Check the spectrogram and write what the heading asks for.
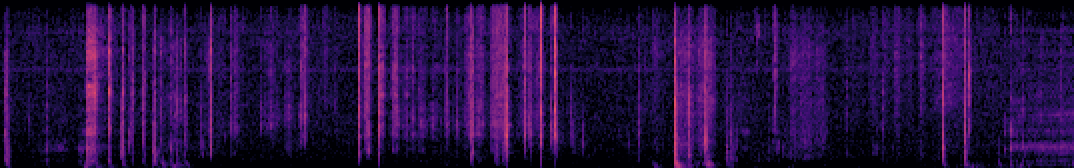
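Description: Faint, scattered clicks and scratches of a smartphone being handled and tapped close to its microphone.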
